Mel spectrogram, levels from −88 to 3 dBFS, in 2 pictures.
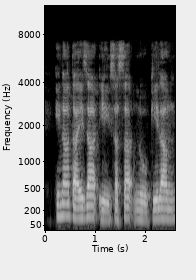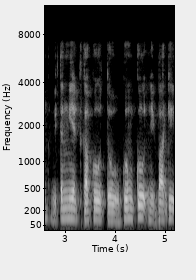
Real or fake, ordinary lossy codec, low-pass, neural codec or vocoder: fake; MP3, 96 kbps; 7.2 kHz; codec, 16 kHz, 4.8 kbps, FACodec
